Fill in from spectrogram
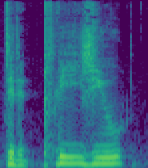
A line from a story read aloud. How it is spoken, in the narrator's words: He spat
